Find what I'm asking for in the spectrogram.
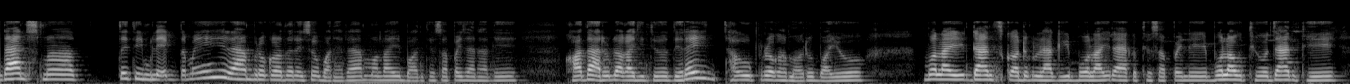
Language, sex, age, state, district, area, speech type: Nepali, female, 45-60, West Bengal, Jalpaiguri, rural, spontaneous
